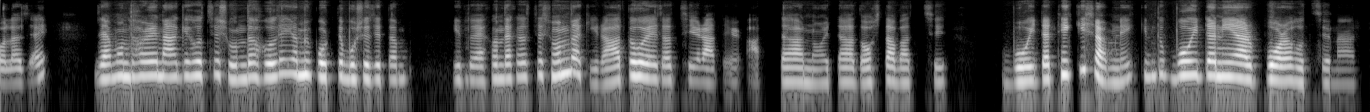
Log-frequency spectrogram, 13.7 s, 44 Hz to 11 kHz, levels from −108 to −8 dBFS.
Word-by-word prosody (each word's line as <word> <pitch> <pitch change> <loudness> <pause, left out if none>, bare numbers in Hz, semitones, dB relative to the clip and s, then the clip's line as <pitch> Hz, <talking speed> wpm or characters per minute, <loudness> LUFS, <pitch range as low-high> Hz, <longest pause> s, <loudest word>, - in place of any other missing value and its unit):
বলা 185 +1 -9
যায়। 230 +4 -10 0.6
যেমন 230 +3 0
ধরেন, 260 +1 0
আগে 250 +1 -6
হচ্ছে 265 +1 -1
সন্ধ্যা 225 +2 -2
হলেই 255 +5 +2
আমি 275 - +7
পড়তে 245 +1 +3
বসে 225 +1 0
যেতাম। 220 0 -7 0.5
কিন্তু 215 0 -14
এখন 225 +3 -8
দেখা 230 +1 -4
যাচ্ছে 250 +2 -8
সন্ধ্যা 290 +4 +3
কি 180 - -23
রাতও 210 +6 0
হয়ে 235 -2 +3
যাচ্ছে। 210 0 -12 0.2
রাতের 185 0 -10 0.2
৮ঃ০০ - - -21 0.2
টা, 195 0 -5 0.2
৯ঃ০০ 180 0 -16
টা, 195 - -8 0.2
১০ঃ০০ 190 +1 -6
টা 210 - 0
বাজছে। 190 +1 -14 0.8
বইটা 205 +2 +3
ঠিকই 280 +6 +2
সামনে, 200 -4 +3 0.2
কিন্তু 255 +2 -8 0.2
বইটা 270 0 +5
নিয়ে 255 -1 +4
আর 220 - +5 0.2
পড়া 210 -2 +6
হচ্ছে 185 0 -12
না 175 - -21
আরকি। 175 - -37
225 Hz, 175 wpm, -25 LUFS, 200-255 Hz, 0.8 s, আমি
